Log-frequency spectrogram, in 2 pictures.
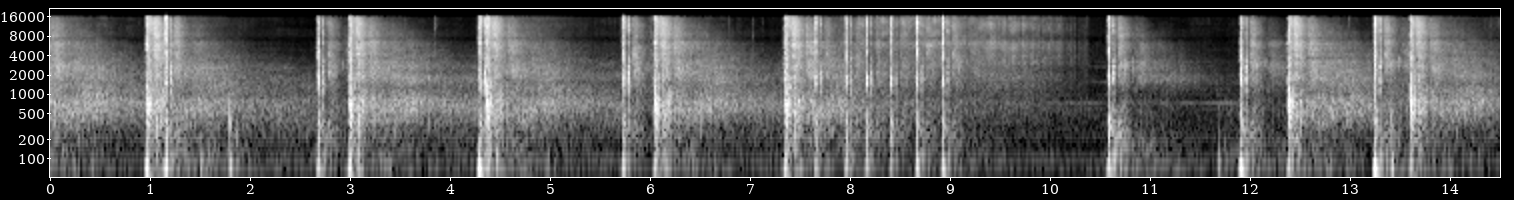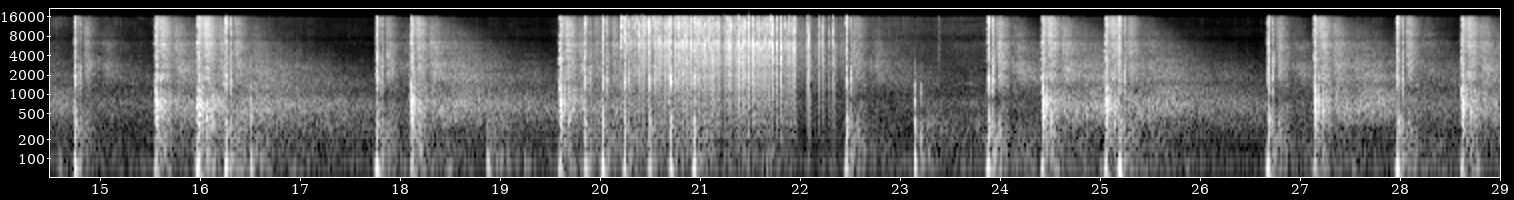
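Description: Consumer aerial fireworks going off shot after shot, a sharp bang every second or two. Clusters of rapid crackling come between the bangs, with a longer hissing crackle about two-thirds of the way in.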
